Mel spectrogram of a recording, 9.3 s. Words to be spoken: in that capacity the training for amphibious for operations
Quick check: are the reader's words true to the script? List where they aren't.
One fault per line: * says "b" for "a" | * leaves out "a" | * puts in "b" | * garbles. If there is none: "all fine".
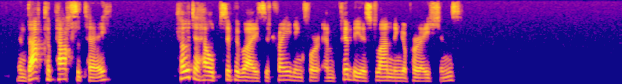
* puts in "cota helped supervise"
* says "landing" for "for"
